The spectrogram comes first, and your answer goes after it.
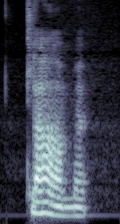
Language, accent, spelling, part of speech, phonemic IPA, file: French, Canada, clament, verb, /klam/, LL-Q150 (fra)-clament.wav
- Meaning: third-person plural present indicative/subjunctive of clamer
